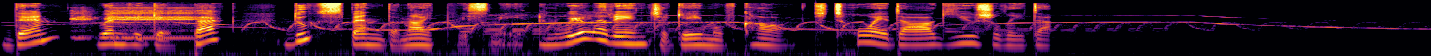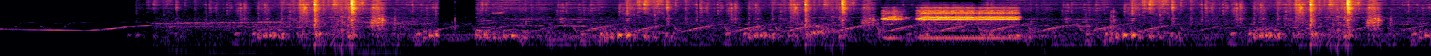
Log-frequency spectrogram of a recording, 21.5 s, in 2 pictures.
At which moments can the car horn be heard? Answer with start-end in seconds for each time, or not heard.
0.5-1.6, 17.3-19.1.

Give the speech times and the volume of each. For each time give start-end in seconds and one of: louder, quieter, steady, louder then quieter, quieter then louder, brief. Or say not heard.
0.0-7.9 steady.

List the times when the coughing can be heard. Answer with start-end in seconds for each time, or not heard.
16.7-17.5.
